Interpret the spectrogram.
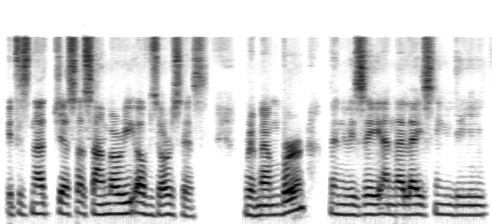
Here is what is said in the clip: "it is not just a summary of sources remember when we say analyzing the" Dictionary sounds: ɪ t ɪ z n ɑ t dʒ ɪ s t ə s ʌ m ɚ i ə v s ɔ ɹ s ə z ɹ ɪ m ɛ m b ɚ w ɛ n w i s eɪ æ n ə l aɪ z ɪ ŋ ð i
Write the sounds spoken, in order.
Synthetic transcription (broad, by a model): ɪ t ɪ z n ɑ t dʒ ɪ s t ə s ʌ m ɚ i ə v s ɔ ɹ s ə s ɹ ɪ m ɛ m b ɚ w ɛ n w i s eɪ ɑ n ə l aɪ s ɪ ŋ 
